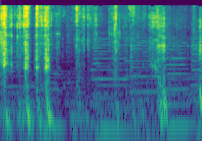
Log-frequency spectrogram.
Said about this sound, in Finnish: Mä en tiedä, onko mä ikinä röpistänyt oikeasti onnenkeksiä auki. Mutta siellä onko siellä kai siellä on paperi sit sisässä.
